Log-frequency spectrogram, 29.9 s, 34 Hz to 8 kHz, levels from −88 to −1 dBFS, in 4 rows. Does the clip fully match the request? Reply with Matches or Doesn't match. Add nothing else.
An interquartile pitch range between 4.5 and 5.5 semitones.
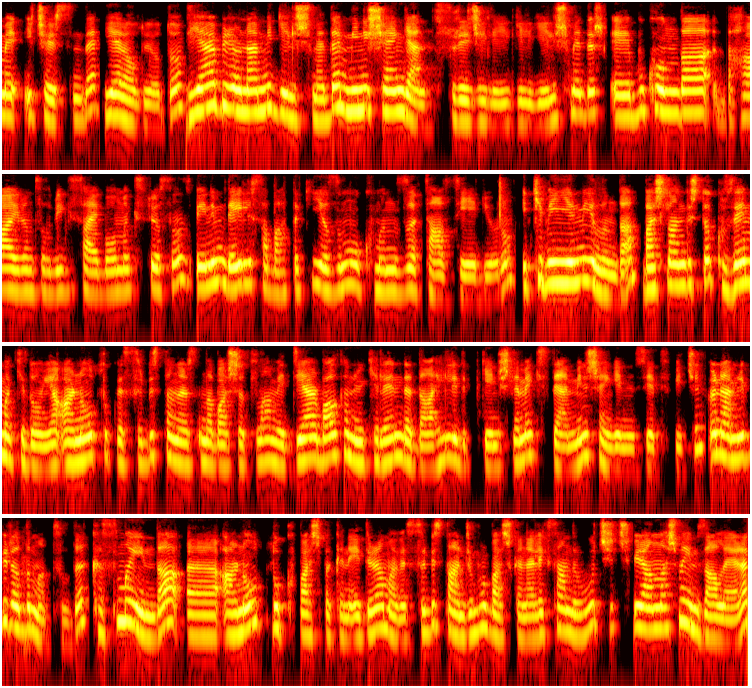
Matches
